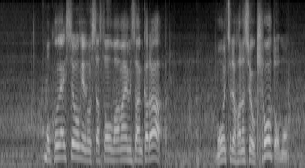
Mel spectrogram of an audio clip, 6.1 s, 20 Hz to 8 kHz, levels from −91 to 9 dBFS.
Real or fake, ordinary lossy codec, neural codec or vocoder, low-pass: fake; none; codec, 16 kHz, 0.8 kbps, ZipCodec; none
